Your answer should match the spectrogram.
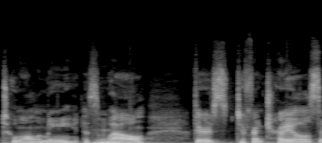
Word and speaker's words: Tuolumne: And when we try to tell people how to say it, we usually say, follow me to Tuolumne.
